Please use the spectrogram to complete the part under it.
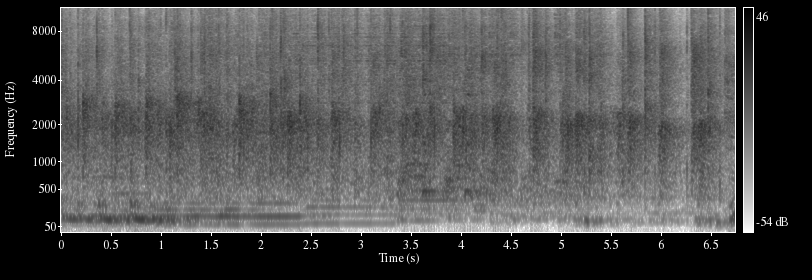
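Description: A church congregation applauds in a sustained burst of clapping while voices and a low sung or called tone carry over it, loud and close throughout.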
